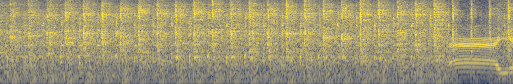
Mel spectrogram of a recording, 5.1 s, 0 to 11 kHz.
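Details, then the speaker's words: 1941 Witte CD 12 hp single-cylinder diesel 8000 W generator set, worn engine, 2000 W more load added toward 75%: slow two-to-three-beat thump labors and eases as frequency drops; owner suspects governor linkage backlash and flop; speed drop under load. "starting to slow down frequency dropped quite a bit oldest drop two yeah I don't think it's correct quite ready for 75 percent load"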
